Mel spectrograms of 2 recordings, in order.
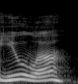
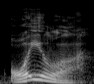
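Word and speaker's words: Euler: shift a utility rotation rotate not Ula Oiler that yes I know they went with the weird pronunciation I think it was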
